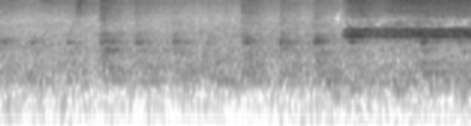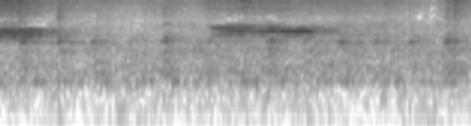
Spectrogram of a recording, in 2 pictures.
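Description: Quiet room background with faint, quick, regular ticking, about three ticks a second. A faint high-pitched tone sounds from about two seconds in for roughly a second, and a shorter one near the end.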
